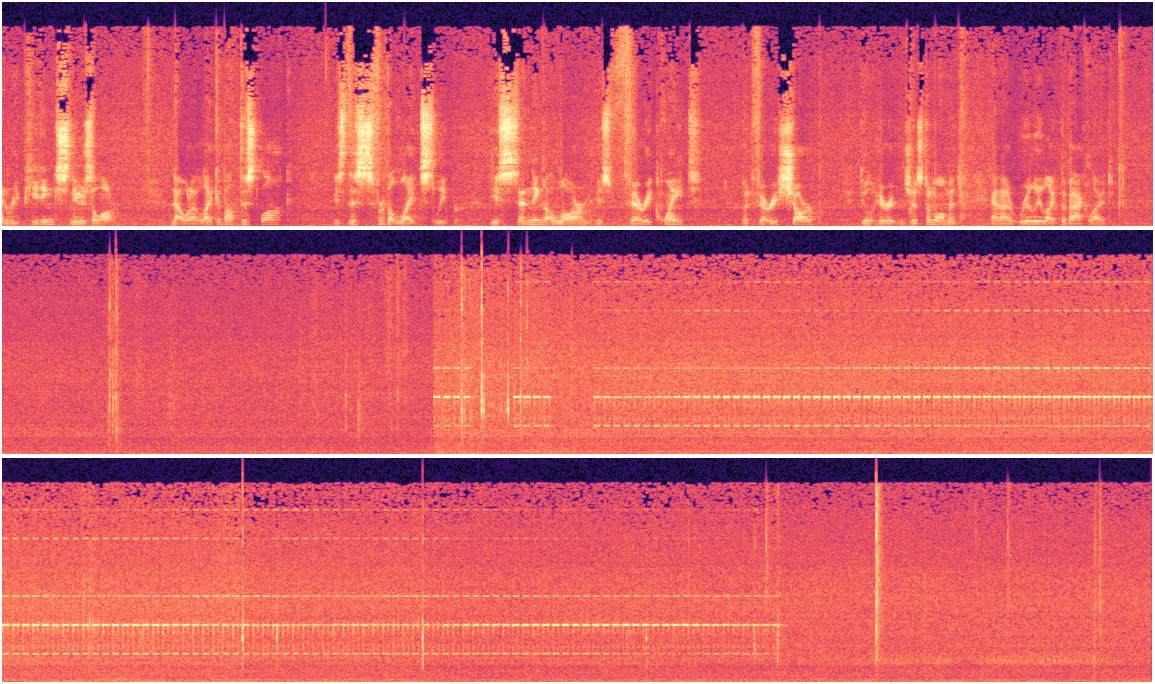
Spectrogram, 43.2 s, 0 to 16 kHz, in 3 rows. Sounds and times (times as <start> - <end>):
Speech: 0.0 - 1.5, 2.1 - 14.0
Buzzer: 19.8 - 38.5.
